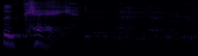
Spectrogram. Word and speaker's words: Bucket: there was hyacinth bouquet the name was actually bucket b-u-c-k-e-t but she was so above the ordinary that she needed to pronounce her name bouquet and she reminded everyone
